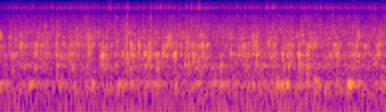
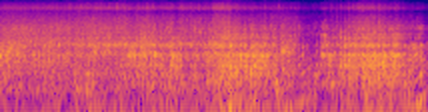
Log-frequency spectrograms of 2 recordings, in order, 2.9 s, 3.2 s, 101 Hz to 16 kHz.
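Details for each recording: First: Ram 2500 with low cabin heat, heater core being flushed with a water hose at the disconnected inlet. A steady, unbroken rush of water with an even hiss just after a blockage or air gap blew out. The core now flows freely. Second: Ram 2500 with low cabin heat: a water hose is held on the disconnected heater core inlet hose to flush the core. Irregular gushing and sputtering water with sudden surges. A blowout occurred as if the core was plugged or had a large air gap.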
